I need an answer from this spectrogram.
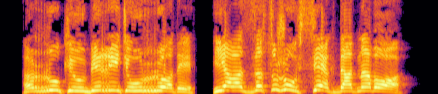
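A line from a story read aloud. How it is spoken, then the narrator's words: Spluttering furious yelling. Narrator (Russian): орал он, захлебываясь слюной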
